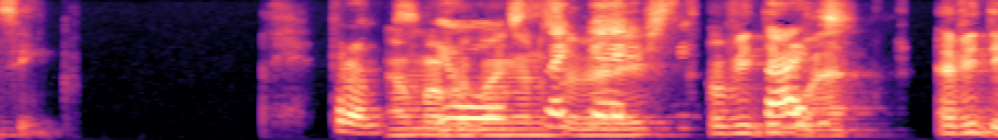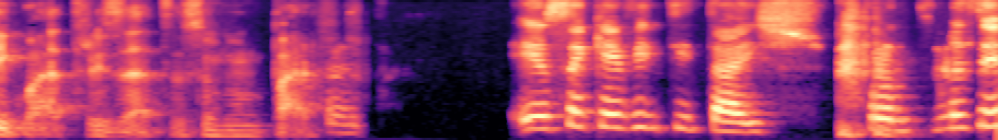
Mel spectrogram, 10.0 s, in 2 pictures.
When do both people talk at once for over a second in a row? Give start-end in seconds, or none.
1.9-3.1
